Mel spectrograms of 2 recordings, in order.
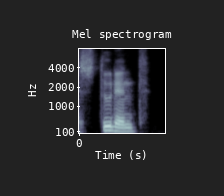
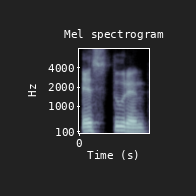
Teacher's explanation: Tendemos a decir student, le agregamos una vocal al inicio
